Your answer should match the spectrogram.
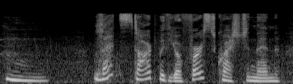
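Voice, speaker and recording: A woman's voice: on the low side, lively intonation, measured pace, slight background noise. A woman voicing a playful, chatty, self-assured goddess in a video game, breezy and theatrical. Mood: breezy, explanatory.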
